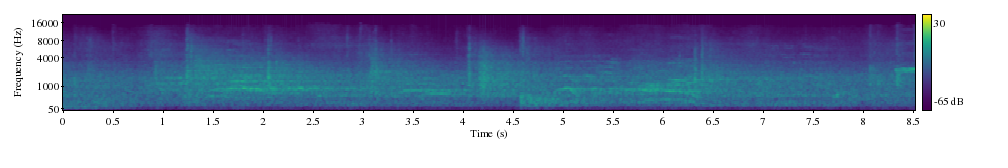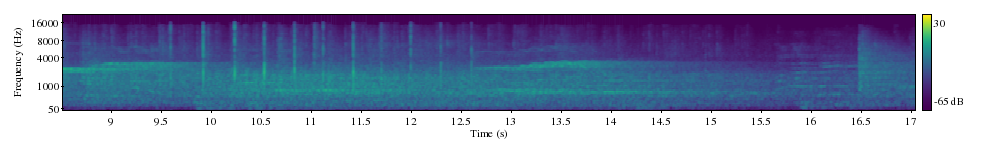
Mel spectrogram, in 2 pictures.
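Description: A crowd of spectators shouts and cheers in an echoing rink.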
